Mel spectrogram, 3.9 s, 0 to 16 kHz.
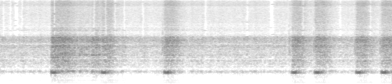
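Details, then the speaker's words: YMAO 6699 cheap SDR-based CB/HF general-coverage receiver on AM: a quiet hiss broken by sharp crackling bursts, about eight in four seconds. The noisy spots sound like extra background noise, and their source is unknown; an antenna-off test was tried. ">> But what's the noisy spots you keep getting? >> I don't know. Something just sounds like more background noise."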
